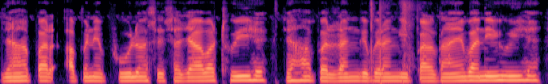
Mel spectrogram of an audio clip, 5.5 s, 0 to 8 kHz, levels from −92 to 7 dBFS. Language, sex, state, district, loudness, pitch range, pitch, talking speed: Hindi, male, Chhattisgarh, Bilaspur, -17 LUFS, 130-145 Hz, 135 Hz, 165 wpm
